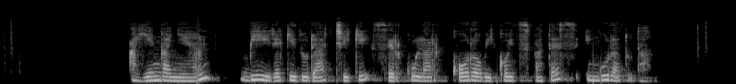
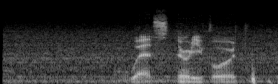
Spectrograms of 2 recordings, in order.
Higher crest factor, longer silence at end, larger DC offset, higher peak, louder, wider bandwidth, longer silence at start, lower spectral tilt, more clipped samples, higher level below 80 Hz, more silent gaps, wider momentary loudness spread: second, 16 dB vs 22 dB; first, 0.85 s vs 0 s; neither; second, -10 dBFS vs -2 dBFS; second, -26 LUFS vs -22 LUFS; second, 9.2 kHz vs 13.5 kHz; first, 1.3 s vs 0.05 s; first, -5.5 dB/octave vs -3.5 dB/octave; neither; second, -66 dBFS vs -48 dBFS; neither; second, 7 LU vs 19 LU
